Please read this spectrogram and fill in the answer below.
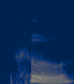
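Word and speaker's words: Hsu: And Stephanie Hu, I think that's how you say it.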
